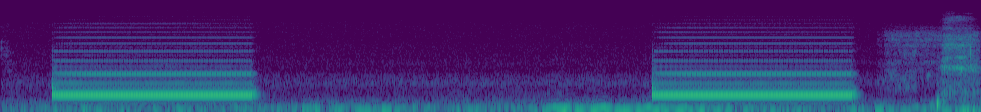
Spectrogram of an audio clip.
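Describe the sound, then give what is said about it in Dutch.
Two long electronic ringback tones, each about two seconds, separated by a pause, like a phone call ringing on the line. A brief clatter follows at the end. “Ja, we gaan even bellen.”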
